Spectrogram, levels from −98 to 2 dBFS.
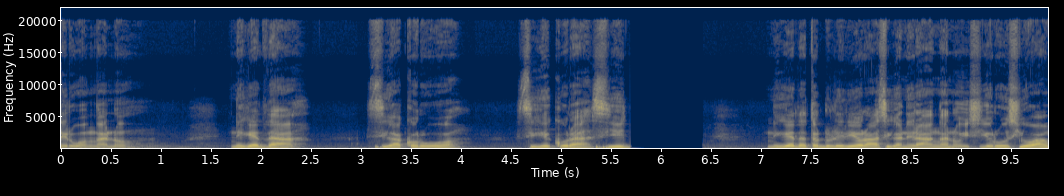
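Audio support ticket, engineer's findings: Playback stall, 5.69–6.42 s: speech cuts to silence for about 0.73 s right after "cigĩkũra ciĩ". Likely cause: player buffer underrun or blocked playback thread, output held silent until data resumed.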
